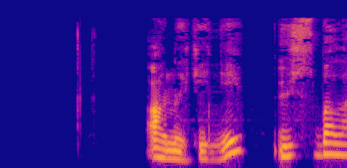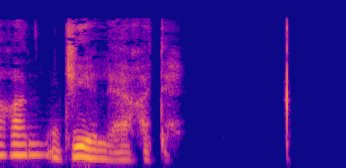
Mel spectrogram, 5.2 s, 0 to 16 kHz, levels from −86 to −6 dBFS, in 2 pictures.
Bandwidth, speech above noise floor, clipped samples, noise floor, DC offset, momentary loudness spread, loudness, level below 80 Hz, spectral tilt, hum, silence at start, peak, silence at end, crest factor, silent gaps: 11.5 kHz; 39 dB; under 0.1%; -64 dBFS; under 0.1%; 12 LU; -26 LUFS; -72 dBFS; -4.5 dB/octave; none; 1.1 s; -2 dBFS; 0.45 s; 26 dB; 4.45-4.73 s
